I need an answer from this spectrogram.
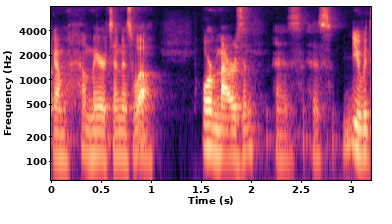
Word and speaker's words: Märzen: american as well or marzin as you would say as well i don't know why i do that i like to say mertzen in in the german pronunciation even though it's probably incorrect and i don't say the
